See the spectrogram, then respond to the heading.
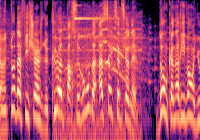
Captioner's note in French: ding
